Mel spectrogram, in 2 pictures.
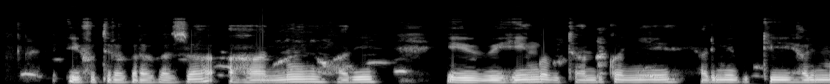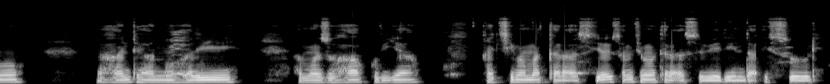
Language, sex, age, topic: Kinyarwanda, male, 18-24, agriculture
